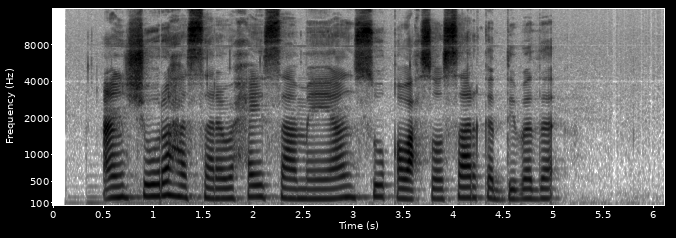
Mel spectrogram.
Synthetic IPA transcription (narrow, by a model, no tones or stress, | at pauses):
ʕɑnʃuːɾɐɦɐsɐɾɛwɑħɑjsaːmɛːjaːnsuːqɑwɑħsɔːsaːrkʰɐd̪ɪβɐðɐ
